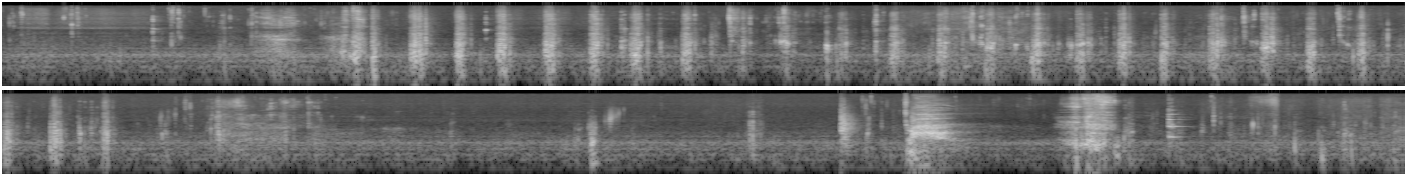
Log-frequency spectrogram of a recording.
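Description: Close-miked chewing of rice mixed with spicy stir-fried webfoot octopus: short mouth clicks about twice a second, thinning out midway, with two loud airy bursts near the end.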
